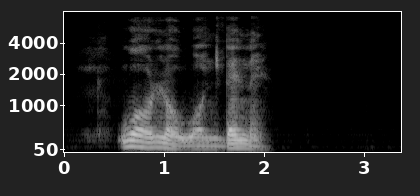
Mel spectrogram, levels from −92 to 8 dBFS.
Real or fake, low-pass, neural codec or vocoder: fake; 7.2 kHz; codec, 16 kHz, 8 kbps, FreqCodec, smaller model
